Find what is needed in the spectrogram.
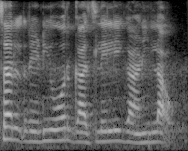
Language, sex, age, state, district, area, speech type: Marathi, female, 45-60, Maharashtra, Mumbai Suburban, urban, read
